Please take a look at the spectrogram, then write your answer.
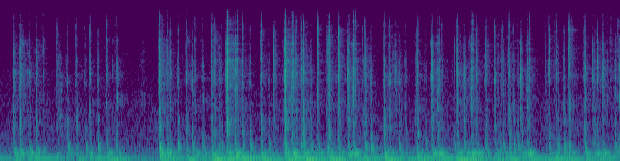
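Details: GoPolar TKL keyboard after silent conversion with factory-lubed Silent Cream Yellow Pro switches, typing test: fast, even, soft muted thocks, only slight residual rattle; quiet, healthy board.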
